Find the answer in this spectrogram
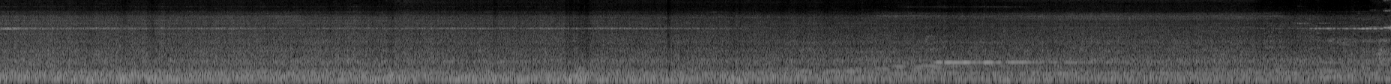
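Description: Passenger train rolling slowly into a station, heard from the train: a steady rumble of wheels on rail. A faint high-pitched squeal runs through the first half, and short squealing tones come about nine to ten seconds in.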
